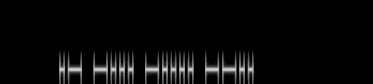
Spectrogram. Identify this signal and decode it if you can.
Morse code, heard as a keyed tone, about 28 wpm, 700 Hz. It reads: AB6Z
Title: Call Signs Repeated 2x - 28wpm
